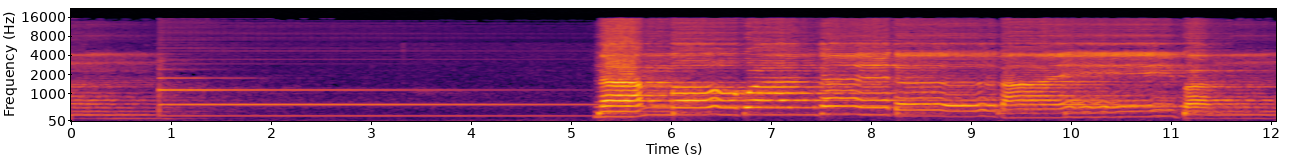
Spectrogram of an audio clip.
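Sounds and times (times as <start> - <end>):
bowl bell ringing: 0.9 - 5.3.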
